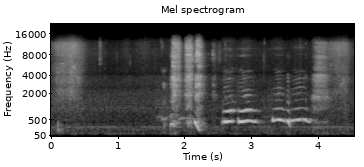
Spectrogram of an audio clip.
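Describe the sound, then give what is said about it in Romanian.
After a throat clear, a person imitates an owl with four tonal hoots in two quick pairs, loud, with no other talking around them. “tu, zim tu ceva și eu încerc. Uh, o bufniță.”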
